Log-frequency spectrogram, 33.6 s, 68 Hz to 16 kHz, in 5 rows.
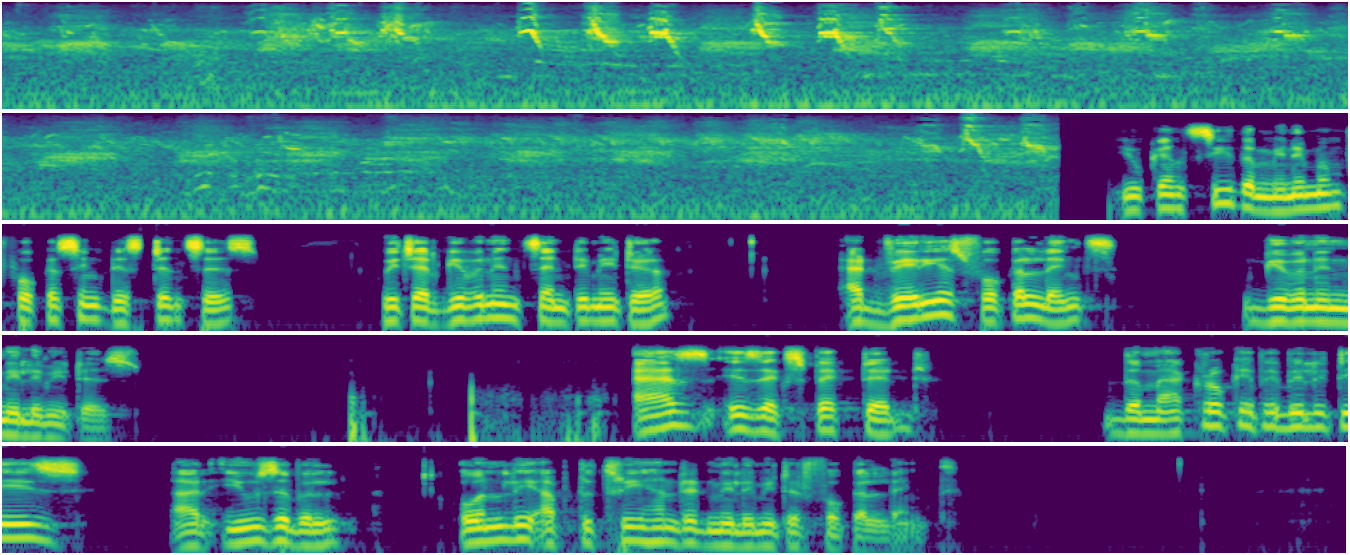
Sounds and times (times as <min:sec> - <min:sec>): Chirp, tweet: 0:00.4 - 0:12.0.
